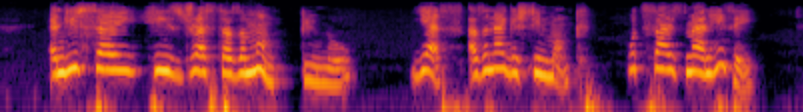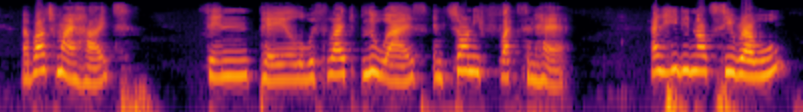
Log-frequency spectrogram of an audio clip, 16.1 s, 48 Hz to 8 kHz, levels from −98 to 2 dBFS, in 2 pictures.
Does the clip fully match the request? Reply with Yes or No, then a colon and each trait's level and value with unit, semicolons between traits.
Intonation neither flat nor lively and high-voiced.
Yes: average, 4.7 semitones; very high, 285 Hz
